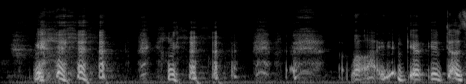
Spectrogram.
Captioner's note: chuckles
